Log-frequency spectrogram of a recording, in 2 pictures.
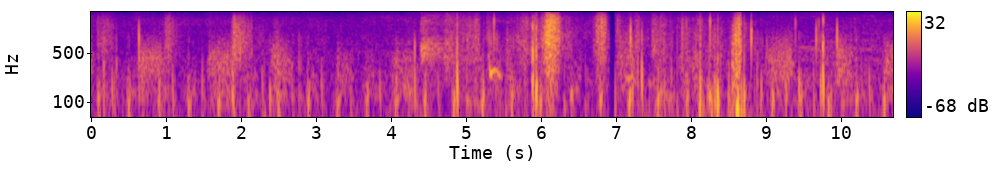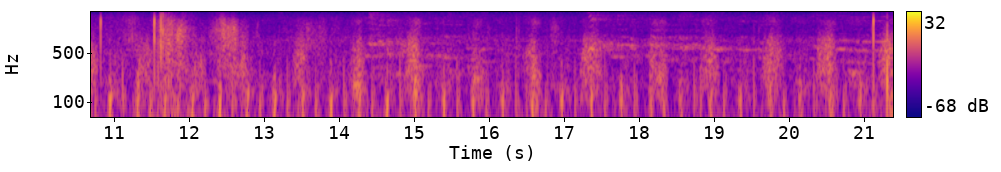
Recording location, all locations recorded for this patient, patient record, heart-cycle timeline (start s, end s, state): mitral valve (MV)
aortic valve (AV)+pulmonary valve (PV)+tricuspid valve (TV)+mitral valve (MV)
#Age: Child
#Sex: Male
#Height: 79.0 cm
#Weight: 9.79 kg
#Pregnancy status: False
#Murmur: Present
#Murmur locations: mitral valve (MV)+pulmonary valve (PV)+tricuspid valve (TV)
#Most audible location: tricuspid valve (TV)
#Systolic murmur timing: Holosystolic
#Systolic murmur shape: Plateau
#Systolic murmur grading: I/VI
#Systolic murmur pitch: Low
#Systolic murmur quality: Harsh
#Diastolic murmur timing: nan
#Diastolic murmur shape: nan
#Diastolic murmur grading: nan
#Diastolic murmur pitch: nan
#Diastolic murmur quality: nan
#Outcome: Abnormal
#Campaign: 2015 screening campaign
0.00	12.76	unannotated
12.76	12.84	S1
12.84	12.95	systole
12.95	13.01	S2
13.01	13.13	diastole
13.13	13.21	S1
13.21	13.32	systole
13.32	13.38	S2
13.38	13.52	diastole
13.52	13.59	S1
13.59	13.69	systole
13.69	13.77	S2
13.77	13.88	diastole
13.88	13.95	S1
13.95	14.07	systole
14.07	14.12	S2
14.12	14.26	diastole
14.26	14.36	S1
14.36	14.43	systole
14.43	14.49	S2
14.49	14.61	diastole
14.61	14.71	S1
14.71	14.81	systole
14.81	14.86	S2
14.86	14.98	diastole
14.98	15.11	S1
15.11	15.18	systole
15.18	15.25	S2
15.25	15.38	diastole
15.38	15.46	S1
15.46	15.57	systole
15.57	15.63	S2
15.63	15.79	diastole
15.79	15.86	S1
15.86	15.96	systole
15.96	16.03	S2
16.03	16.17	diastole
16.17	16.24	S1
16.24	16.35	systole
16.35	16.43	S2
16.43	16.56	diastole
16.56	16.66	S1
16.66	16.74	systole
16.74	16.82	S2
16.82	16.95	diastole
16.95	17.03	S1
17.03	17.14	systole
17.14	17.19	S2
17.19	21.39	unannotated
